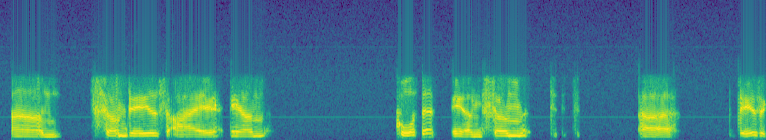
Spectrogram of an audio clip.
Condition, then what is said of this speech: Stuttering. You know, that like I'm going to stutter and I'm going to smile when I stutter on my name, and that is just an okay thing.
